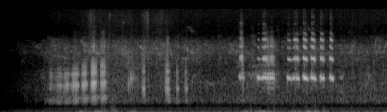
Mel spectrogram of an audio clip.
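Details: Pink-footed goose giving quick bursts of short, nasal, harmonic calls, clustered at first, then a brighter run of repeated yelping notes near the end, with faint background chatter.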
